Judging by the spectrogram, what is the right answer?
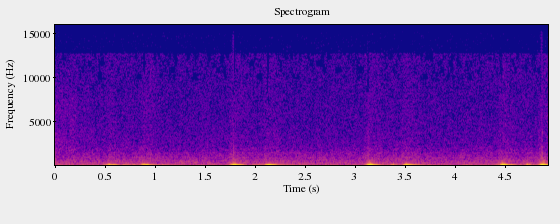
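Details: Slow, steady normal heartbeat at about 46 beats a minute, two clear lub-dub sounds per beat, recorded as relaxation ASMR.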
